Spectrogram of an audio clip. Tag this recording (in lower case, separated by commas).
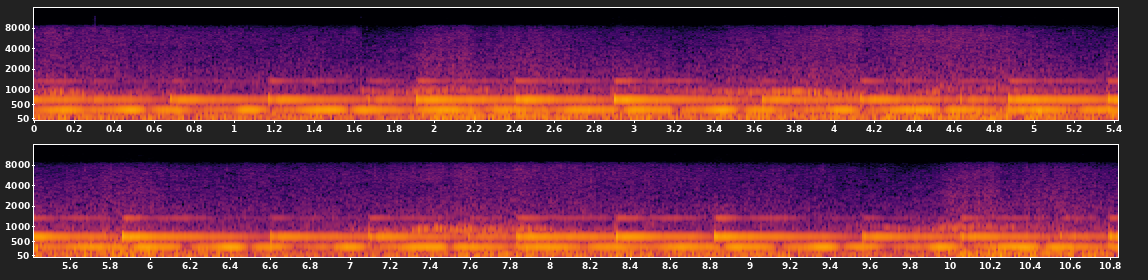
music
